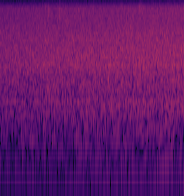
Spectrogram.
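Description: Steady background hiss of the recording with a faint low hum underneath, and no other sound.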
